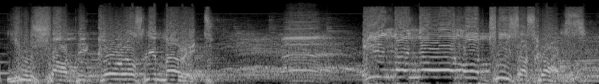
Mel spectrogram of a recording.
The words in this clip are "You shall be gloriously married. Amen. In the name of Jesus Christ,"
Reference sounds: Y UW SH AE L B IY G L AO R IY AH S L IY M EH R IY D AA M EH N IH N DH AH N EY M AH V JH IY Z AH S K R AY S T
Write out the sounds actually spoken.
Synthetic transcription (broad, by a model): Y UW SH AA L B IY G L AO R IY AH S L IY M EH R IY D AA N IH N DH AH N EY M AH V JH IY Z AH S K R AY S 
